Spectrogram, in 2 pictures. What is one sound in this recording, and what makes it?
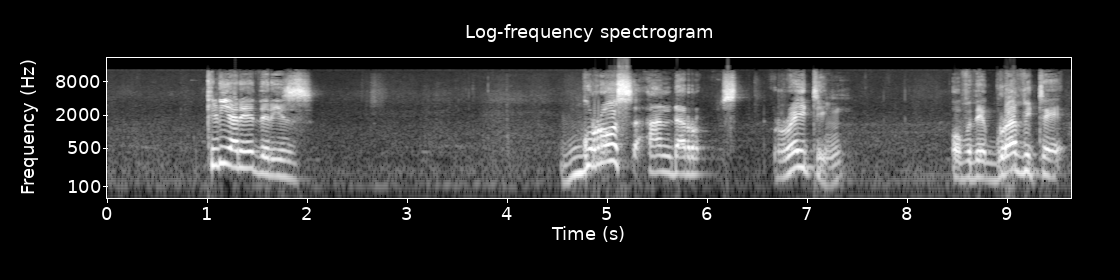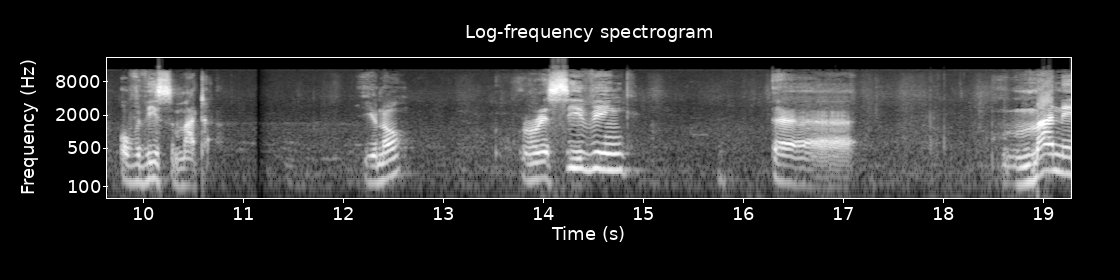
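An elderly man speaks intensely in short bursts with pauses, heard through a microphone.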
